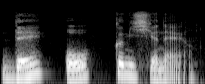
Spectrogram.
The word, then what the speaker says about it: des hauts commissionnaires: And if you're a bit careful, you can hear that un haut commissionnaire and des hauts commissionnaires, well, clearly it is pronounced the same way. So you put the S at the end of both things here, okay, but then you don't pronounce them, so it will be phonetically almost the same, okay, in most of the cases.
